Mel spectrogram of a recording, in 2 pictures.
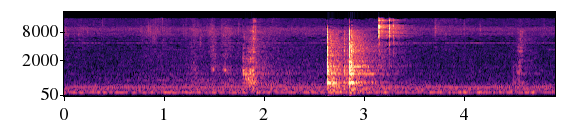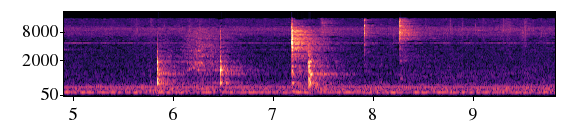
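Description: Steel kitchen knife clicking and knocking against a plastic cutting board as a cake is cut and the knife is set down: a scatter of sharp clicks, loudest about three seconds in. A steady low hum runs underneath.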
